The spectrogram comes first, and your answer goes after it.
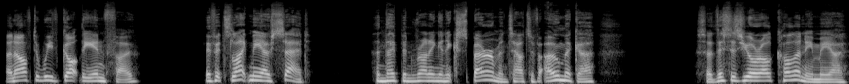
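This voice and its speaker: An actor playing a thoughtful, gentle but resolute young male soldier in a video game, with a British accent and a sincere, measured delivery. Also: on the high side, no echo, studio quality, lightly acted. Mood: calm, considering. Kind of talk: video game cutscene voice acting.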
